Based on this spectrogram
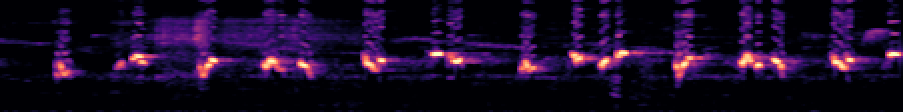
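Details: Yellow-vented bulbul (trucukan kebo), played to make the bird sing, delivering rapid chattering phrases of bright slurred notes in close succession over a low background rumble.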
